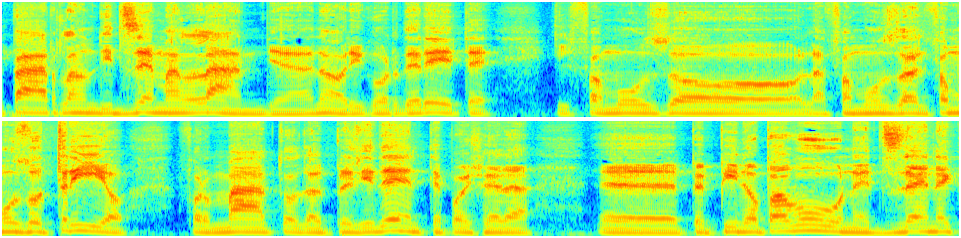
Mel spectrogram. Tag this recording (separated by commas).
Speech, Radio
